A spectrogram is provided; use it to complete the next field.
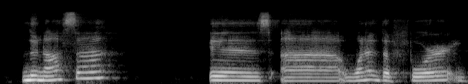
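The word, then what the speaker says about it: Lughnasadh: I did not know how to pronounce this one. Lunasa. It's just Lunasa, which is really beautiful.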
